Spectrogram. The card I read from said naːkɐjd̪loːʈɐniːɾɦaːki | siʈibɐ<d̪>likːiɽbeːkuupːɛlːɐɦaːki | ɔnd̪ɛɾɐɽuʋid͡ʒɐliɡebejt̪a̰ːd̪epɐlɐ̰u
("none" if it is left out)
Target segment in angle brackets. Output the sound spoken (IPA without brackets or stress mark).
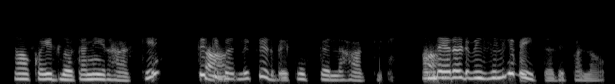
d̪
